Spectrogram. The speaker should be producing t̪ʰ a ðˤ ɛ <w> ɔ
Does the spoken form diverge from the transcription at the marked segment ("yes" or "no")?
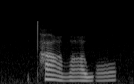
no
